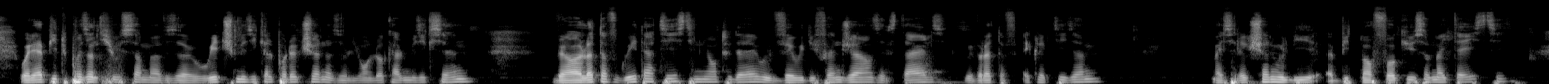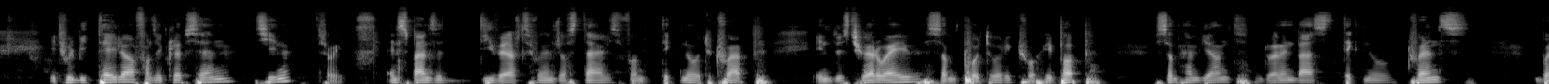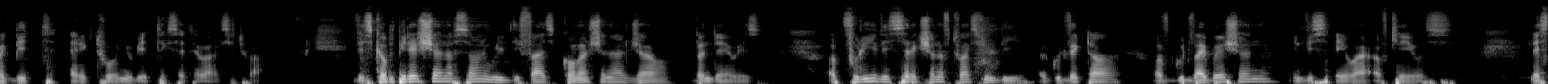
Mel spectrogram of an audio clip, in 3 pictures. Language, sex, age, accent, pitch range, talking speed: French, male, 30-49, French, 95-115 Hz, 150 wpm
